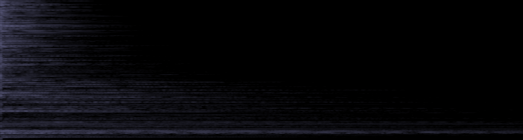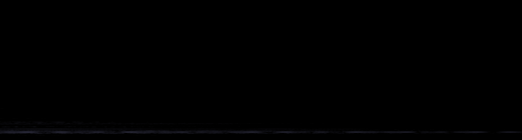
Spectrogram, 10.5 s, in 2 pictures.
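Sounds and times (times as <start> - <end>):
cymbal: 0.0 - 7.8.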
